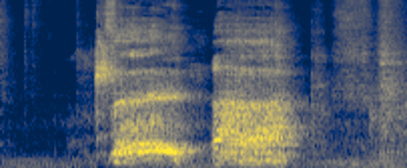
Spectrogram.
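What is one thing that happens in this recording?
A man grunts loudly with effort, close by.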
